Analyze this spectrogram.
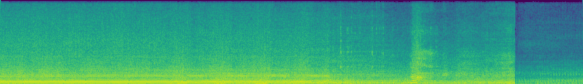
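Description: A motorcycle engine drones steadily up close.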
